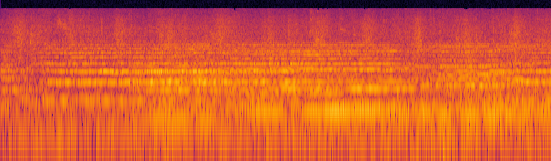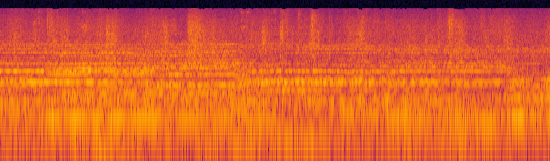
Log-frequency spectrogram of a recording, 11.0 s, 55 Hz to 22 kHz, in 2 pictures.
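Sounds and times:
solemn sacred music chords: 0.0s - 11.0s.

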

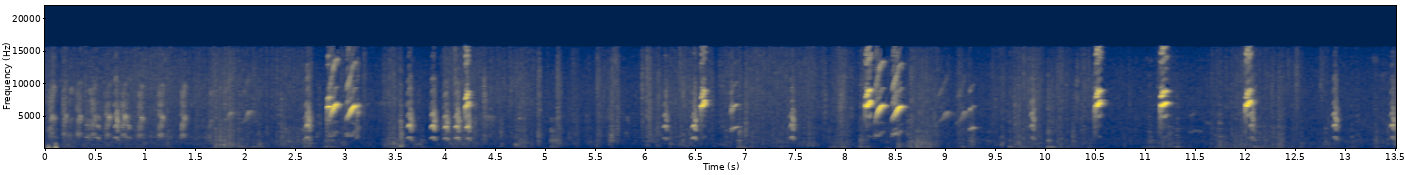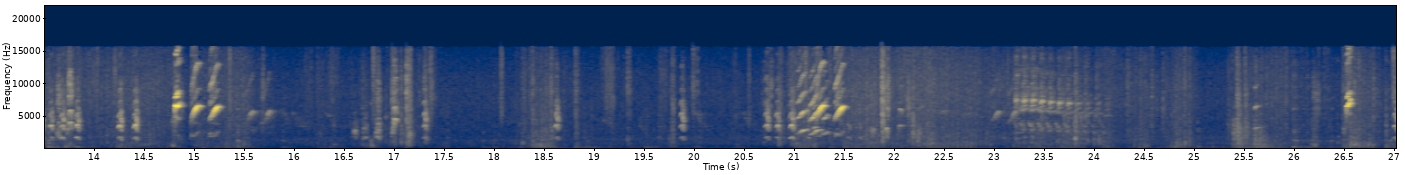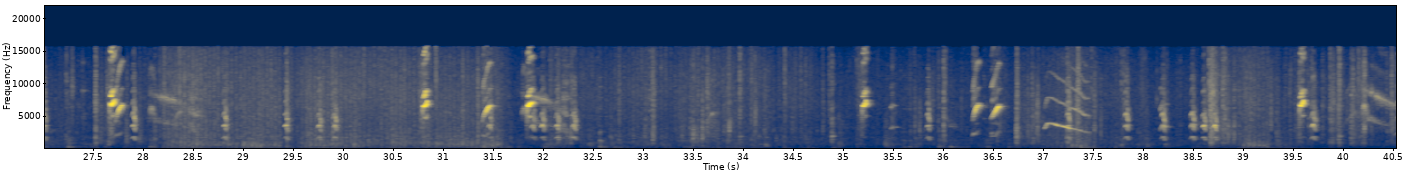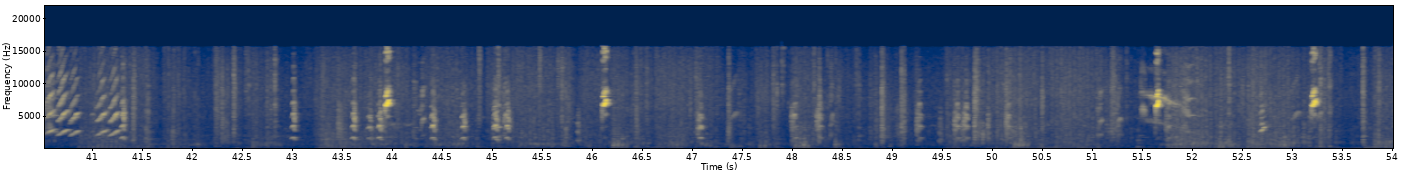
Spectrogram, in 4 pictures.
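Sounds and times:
wing flutters: 0.0s - 4.4s, 20.9s - 27.0s, 27.6s - 34.3s, 49.4s - 54.0s
finches chirping: 0.0s - 4.6s, 6.2s - 12.2s, 12.9s - 17.4s, 19.8s - 24.3s, 26.5s - 32.5s, 35.2s - 38.8s, 39.5s - 41.4s, 43.0s - 46.4s, 51.0s - 53.4s
birds clicking on wooden boxes: 0.0s - 54.0s.

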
